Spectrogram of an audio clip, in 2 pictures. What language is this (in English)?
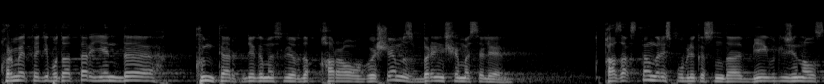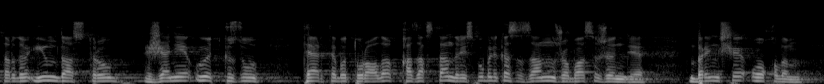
Kazakh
